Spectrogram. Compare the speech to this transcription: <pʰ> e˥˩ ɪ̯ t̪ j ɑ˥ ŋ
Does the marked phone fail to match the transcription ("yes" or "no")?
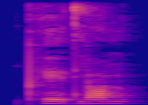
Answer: no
